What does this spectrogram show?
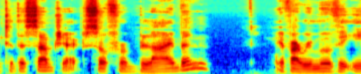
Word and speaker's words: bleiben: stay or to remain the stress is on the EI here or the diff thong blin blin blin we've been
